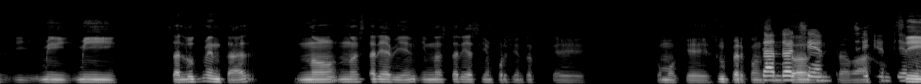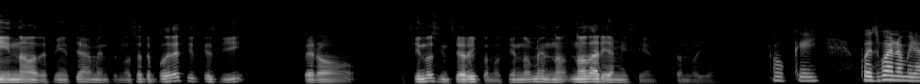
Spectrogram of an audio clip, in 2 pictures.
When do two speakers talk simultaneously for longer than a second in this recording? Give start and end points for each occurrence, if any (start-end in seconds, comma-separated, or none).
7.6-9.2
